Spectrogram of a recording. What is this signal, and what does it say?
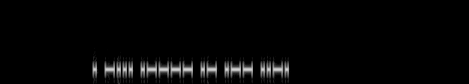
Morse code, heard as a keyed tone, about 40 wpm, 700 Hz. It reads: EB1AWF
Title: DXCC-100 Call Signs - 6 Characters - 40wpm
